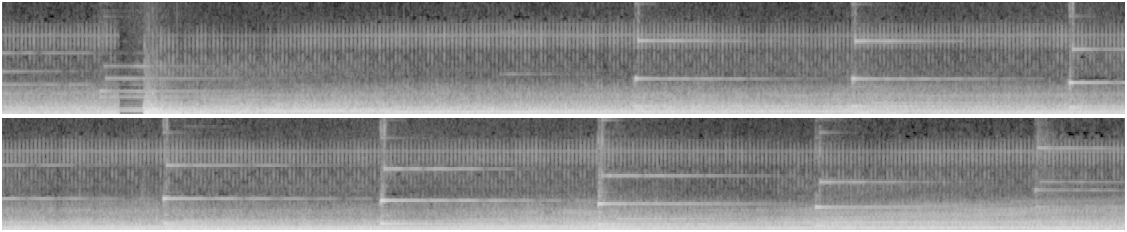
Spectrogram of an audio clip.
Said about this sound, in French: La voiture quitte la grande route. Elle prend une petite route.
